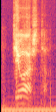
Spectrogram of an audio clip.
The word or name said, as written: ti basta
